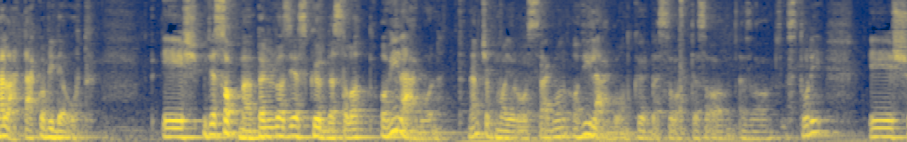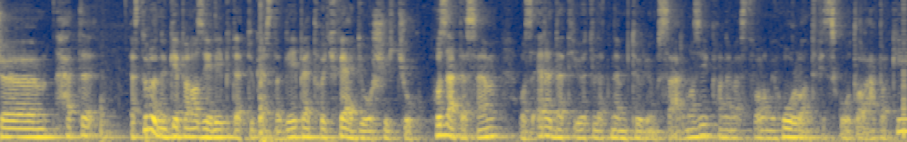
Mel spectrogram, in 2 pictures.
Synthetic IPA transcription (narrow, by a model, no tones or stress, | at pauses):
mɛla̰ːt̪ːaːkɒvid̪ɛo̰ːt̪ | eːʃuɟɛsɒkmaːmbɛlylɒzeːɾɛskørbɛsɒlɒt̪ːɒvilaːɡo̞nnɛmt͡ʃɒkmɒɟɒɾo̞̰rsa̰ːɡo̞nɒvila̰ːɡo̞̰ŋkørbɛsɒlɒ̰t̪ːɛzɒ̰ɛzɒst̪o̞ɾi | eːʃhat̪ɛst̪ːulɒjd̪øːŋk̬eːpːɛnɒzeːɾeːpiːt̪ɛt̪ːykɛst̪ɒɡeːpɛt̪ho̞cfɛlɟo̞ːrʃiːt͡ʃːukho̞zːaːt̪ɛsɛmɒzɛ̰ɾɛd̪ɛt̪iøt̪lɛt̪nɛmt̪øːlyŋksa̰ːrmɒzikhɒnɛmɛst̪ʋɒlɒmiho̞lːɒ̰nt̪fisko̰ːt̪ɒ̰lʔa̰ːlt̪ɒki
